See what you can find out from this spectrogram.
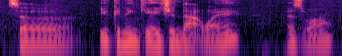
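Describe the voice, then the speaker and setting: A man's voice: medium pitch, normal speed, slight background noise. Laid-back, laughing male game streamer. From Canada. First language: Tagalog. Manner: laughs often, relaxed, lots of ums while explaining. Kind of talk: casual live-stream chat and gameplay tips.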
